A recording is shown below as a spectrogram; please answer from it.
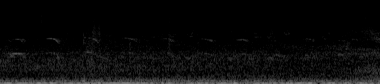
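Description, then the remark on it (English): Faint seagulls cry intermittently, several short calls scattered over a steady low outdoor rumble, with no one talking. “I hear the seagulls.”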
